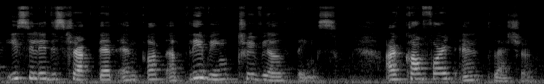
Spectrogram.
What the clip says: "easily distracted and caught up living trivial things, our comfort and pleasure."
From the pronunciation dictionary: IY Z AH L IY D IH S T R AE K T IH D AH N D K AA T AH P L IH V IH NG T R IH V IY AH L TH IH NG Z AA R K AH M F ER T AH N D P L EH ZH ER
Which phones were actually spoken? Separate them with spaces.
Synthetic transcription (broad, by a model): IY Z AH L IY D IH S T R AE K T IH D AH N D K AA T AH P L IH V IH NG T R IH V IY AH L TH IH NG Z AA R K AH M F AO T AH N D P L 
